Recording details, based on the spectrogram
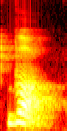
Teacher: दांतों और ओष्ठ की सहायता से बोले जाने वाले दंतोष्ठ्य व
